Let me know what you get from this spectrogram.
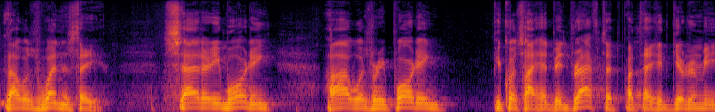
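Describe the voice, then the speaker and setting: Speaking at a fairly slow pace, a man with a Greek accent uses a medium pitch and ordinary pitch variation. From Greece. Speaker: broadcaster and war veteran. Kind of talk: interview.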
